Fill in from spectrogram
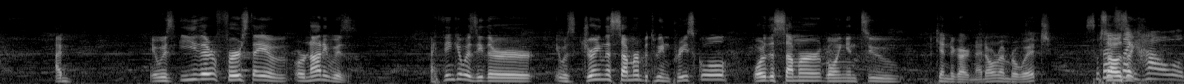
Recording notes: at the back of Grumpy’s to record this podcast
